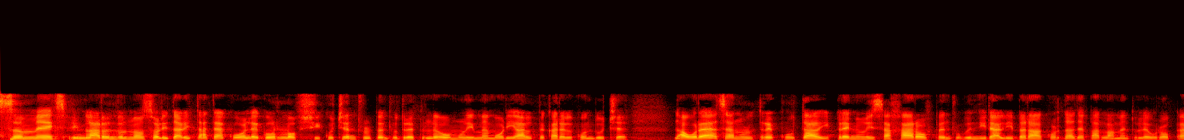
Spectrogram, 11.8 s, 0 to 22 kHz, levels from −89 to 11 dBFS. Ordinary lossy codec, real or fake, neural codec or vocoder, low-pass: MP3, 64 kbps; fake; autoencoder, 48 kHz, 32 numbers a frame, DAC-VAE, trained on Japanese speech; 7.2 kHz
